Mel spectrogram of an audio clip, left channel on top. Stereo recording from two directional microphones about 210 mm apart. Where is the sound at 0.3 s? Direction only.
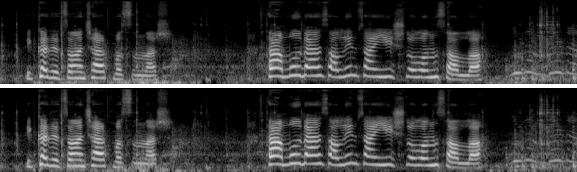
10° left (ahead or behind).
